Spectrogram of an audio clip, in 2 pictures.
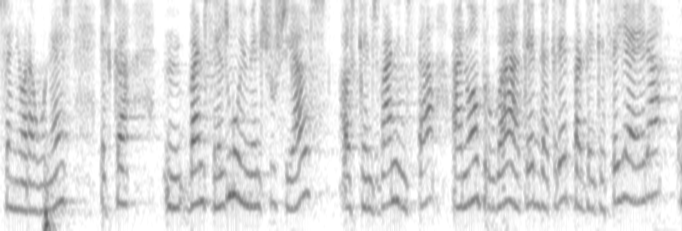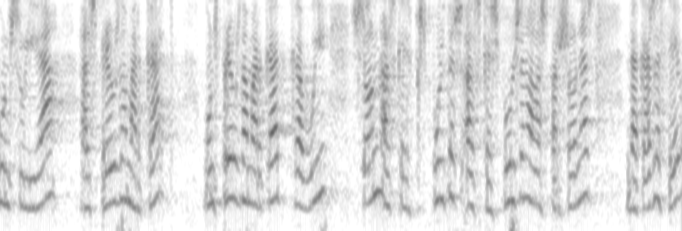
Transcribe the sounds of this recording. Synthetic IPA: səɲoɾəɣunalˠsəlˠskəbamfelzmunimonsːusjalˠs | əlˠskonzβamunstaːnat̪ɾuɣaɾət̪ot̪̚d̪ət̪ot̪̚pəɾt̪ot̪əfozaɔɾəkunsiliaəlˠspɾɛwzðəməɾkat̪ | unspɾɛwzðəməɾkat̪̚kəβisonəlˠskəsput̪səlˠskəspunsənaləspəɾsonəz | d̪əkazəfɔ

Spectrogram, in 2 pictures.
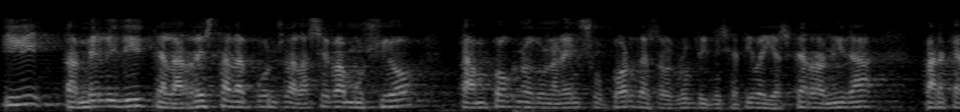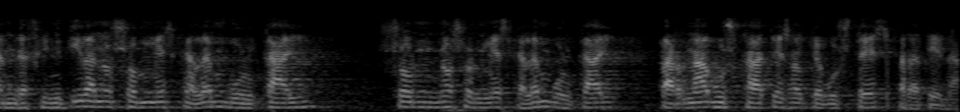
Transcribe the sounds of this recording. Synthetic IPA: it̪əmbeliðit̚kːələrest̪əðəpunzðələseβ̞əmusio | t̪əmpɔknoðunəɾɛmsupɔɾt̪̚d̪ezðəlˠɣɾup̚d̪inisiət̪iβ̞əiəskɛrəuniðə | pəɾkɛəːnd̪əfinit̪iβ̞ənosomːeskələmbulˠkaʎ | somːosomːeskələmbulˠkaʎ | pəɾnaβ̞uskakezəlˠkəβust̪ɛspəɾət̪en

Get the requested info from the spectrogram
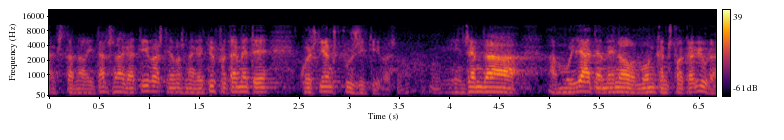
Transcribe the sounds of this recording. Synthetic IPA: əkst̪ənəlit̪adznəɣɐt̪iβ̞əst̪ɾɛβəznəɣɐt̪iwspɾɔt̪ɐmbet̪ekwəst̪ionspuzit̪iβə̰zno | iənzɛmd̪əːmuʎat̪əmbenəlˠmoŋkənsfak̪əβiwɾə

